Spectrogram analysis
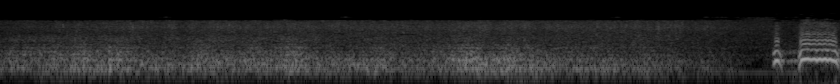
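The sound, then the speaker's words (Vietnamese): Thunder rumbles over steady heavy rain throughout, loud and continuous. Near the end the rain falls quieter and an owl gives a few clear, tonal hoots. “Bên ngoài, tiếng sấm vang rền, trời bắt đầu đổ cơn mưa lớn, tiếng cú nghe thật thê lương.”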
